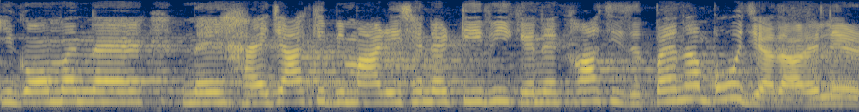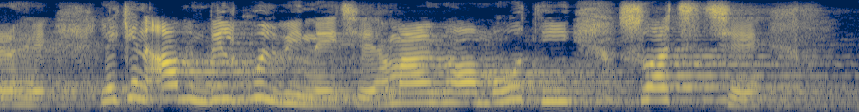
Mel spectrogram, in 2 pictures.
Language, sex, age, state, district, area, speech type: Maithili, female, 18-30, Bihar, Supaul, rural, spontaneous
